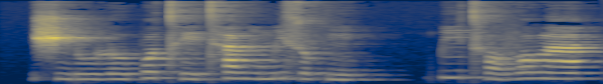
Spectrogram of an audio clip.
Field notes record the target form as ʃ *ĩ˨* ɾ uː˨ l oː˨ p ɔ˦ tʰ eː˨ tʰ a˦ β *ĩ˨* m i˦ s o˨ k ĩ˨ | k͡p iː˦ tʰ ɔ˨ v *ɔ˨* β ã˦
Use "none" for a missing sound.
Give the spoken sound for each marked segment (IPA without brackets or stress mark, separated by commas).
i˨, i˨, ɔ˦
